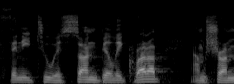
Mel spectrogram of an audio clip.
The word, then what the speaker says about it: Crudup: relationship is Albert Finney to his son Billy crudup I'm sure I'm mispronouncing that yeah it's Billy crudup this is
